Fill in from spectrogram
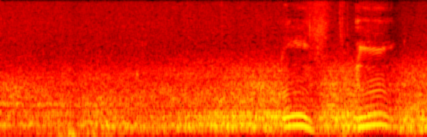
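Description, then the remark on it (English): A steady, broad roar of an airplane passing overhead in Toronto fills the whole clip, with two brief rising-and-falling tonal sounds near the end. “Okay, signing off with my last sip, last airplane heading over.”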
